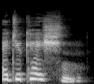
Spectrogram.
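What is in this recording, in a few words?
"education", British English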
